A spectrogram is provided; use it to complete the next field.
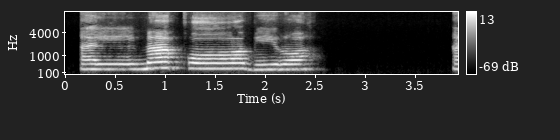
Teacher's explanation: जबान का जो पिछला हिस्सा है उसे हलक की तरफ पीछे खींच कर तालू से लगाकर जरा जोर लगाकर कौफ अदा करें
